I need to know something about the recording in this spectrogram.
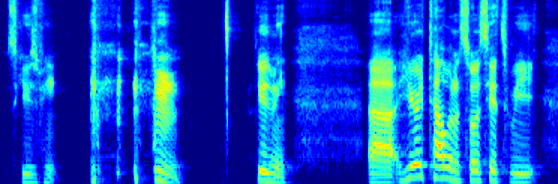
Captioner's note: coughs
